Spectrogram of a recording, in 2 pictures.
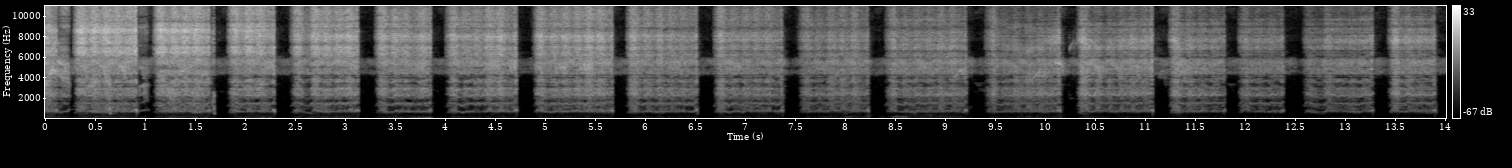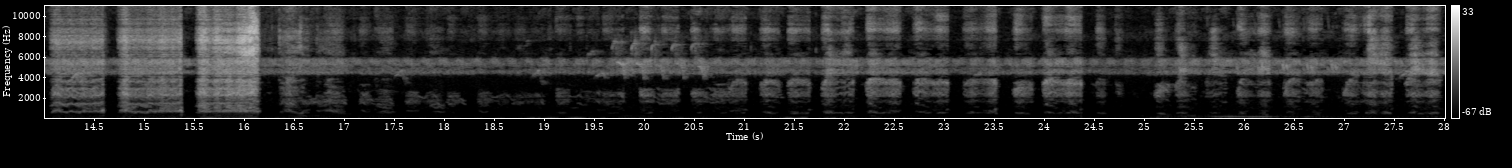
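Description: Coucal nestlings begging with loud, raspy hissing calls repeated about twice a second, which stop abruptly about two-thirds of the way in. After that only a faint steady high-pitched insect-like drone remains.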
